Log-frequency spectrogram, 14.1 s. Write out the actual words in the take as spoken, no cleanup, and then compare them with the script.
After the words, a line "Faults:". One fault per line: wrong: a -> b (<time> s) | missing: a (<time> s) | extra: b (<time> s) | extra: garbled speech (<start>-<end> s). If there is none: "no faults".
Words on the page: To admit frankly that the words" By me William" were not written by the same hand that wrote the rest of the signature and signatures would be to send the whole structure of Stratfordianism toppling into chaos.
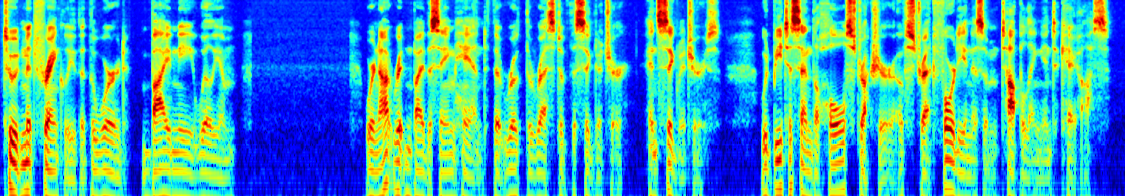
To admit frankly that the word" By me William" were not written by the same hand that wrote the rest of the signature and signatures would be to send the whole structure of Stratfordianism toppling into chaos.
Faults:
wrong: words -> word (1.2 s)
